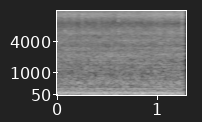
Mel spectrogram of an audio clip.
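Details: 1976 Eaton Viking dehumidifier with homemade plywood front panel, running a while and collecting water: steady low hum with soft airflow, no rattles or knocks; compressor and fan running normally.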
